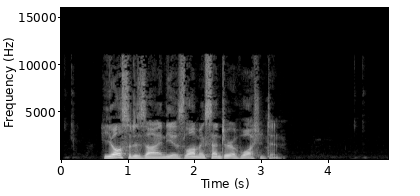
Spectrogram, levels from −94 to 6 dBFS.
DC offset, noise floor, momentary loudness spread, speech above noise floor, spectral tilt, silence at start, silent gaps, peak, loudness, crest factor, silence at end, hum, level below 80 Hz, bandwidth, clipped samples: under 0.1%; -77 dBFS; 16 LU; 61 dB; -6 dB/octave; 0.65 s; none; 0 dBFS; -17 LUFS; 18 dB; 1.65 s; none; -58 dBFS; 11.5 kHz; under 0.1%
